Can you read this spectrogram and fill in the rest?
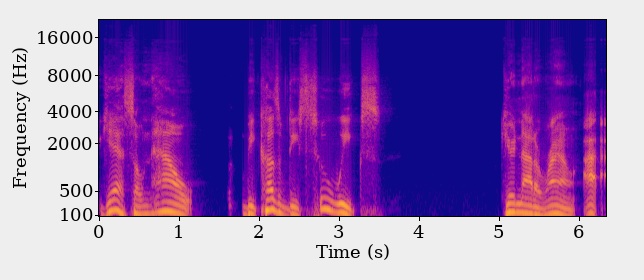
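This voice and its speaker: A man chats as a podcast host in a middle-pitched voice. He talks informally, leaning on questions and repetition to make his case. The recording is dry and close, free of room echo. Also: animated, slow pace, husky. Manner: informal, conversational phrasing. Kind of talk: casual podcast conversation.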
